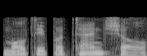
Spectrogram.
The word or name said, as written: multipotential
